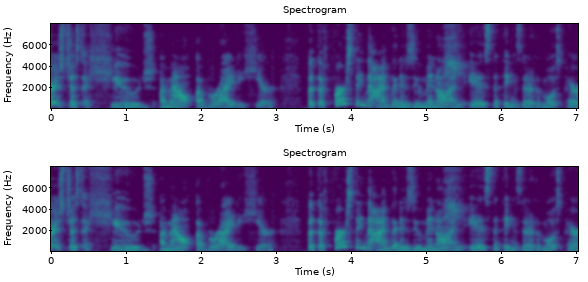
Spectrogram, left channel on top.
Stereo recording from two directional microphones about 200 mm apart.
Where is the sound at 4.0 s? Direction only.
10° right (ahead or behind).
